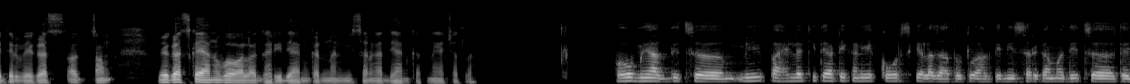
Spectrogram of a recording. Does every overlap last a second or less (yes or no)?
yes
